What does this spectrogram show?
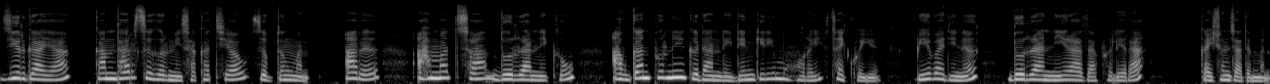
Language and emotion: Bodo, neutral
